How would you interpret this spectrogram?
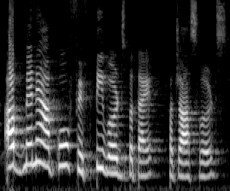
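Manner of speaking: normal talking voice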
